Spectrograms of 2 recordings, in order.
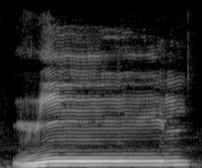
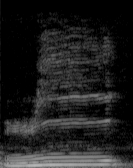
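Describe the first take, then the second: First: "huile" held very long in one unbroken syllable; one oral syllable. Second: "huile" split in two, hui... le, softly; written syllables. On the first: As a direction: draw out "huile" on a single opening of the mouth. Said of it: "combien de fois on ouvre la bouche". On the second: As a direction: read "huile" as a long hui, then a separate le. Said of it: "vous aider à lire un mot". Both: Shown as a demonstration.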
